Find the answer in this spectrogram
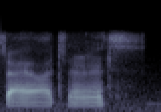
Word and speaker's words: Diogenes: bennett himself he names the character and it's diogenes not even like pronouncing it all like text i know what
